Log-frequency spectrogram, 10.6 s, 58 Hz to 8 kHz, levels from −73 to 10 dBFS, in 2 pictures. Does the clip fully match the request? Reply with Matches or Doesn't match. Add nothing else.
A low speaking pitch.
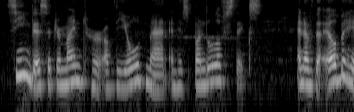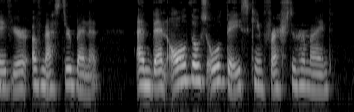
Doesn't match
